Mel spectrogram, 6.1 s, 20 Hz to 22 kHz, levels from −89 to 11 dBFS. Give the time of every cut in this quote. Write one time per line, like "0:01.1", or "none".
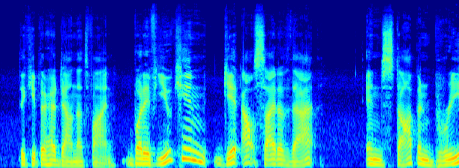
0:01.6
